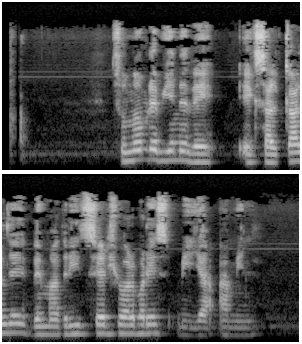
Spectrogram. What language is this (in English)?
Spanish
